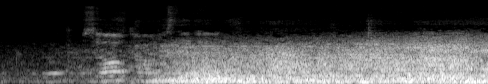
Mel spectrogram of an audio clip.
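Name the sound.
airplane taking off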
